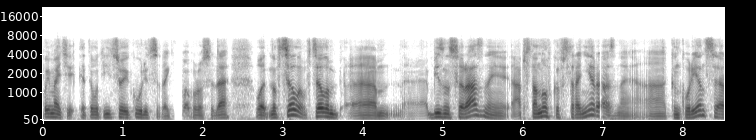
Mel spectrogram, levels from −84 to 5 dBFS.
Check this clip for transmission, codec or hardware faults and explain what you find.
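Two speech dropouts from lost AMR speech frames. At 1.63 to 1.85 s, after "вот яйцо и курица", the sound drops to near silence within two frames, consistent with about 100 ms of failed frames. At 6.95 to 7.08 s, after "разные обстановка в стране", there is a brief dip or warble, consistent with a single 20 ms frame. In each case the decoder repeats the last good pitch and vocal tract settings at falling gain. Unlike a hard digital mute, the sound carries on briefly at falling level, and it returns weak or rough for a moment. The AMR wideband (HD Voice) codec is running at a high rate and leaves little trace of its own.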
